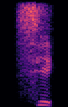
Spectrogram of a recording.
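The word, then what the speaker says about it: 死: Le mot mort se dit Si.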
